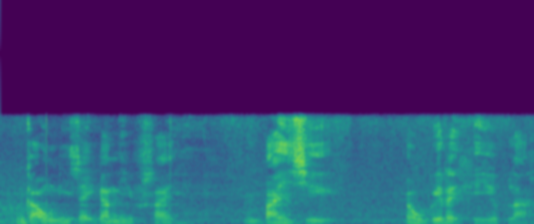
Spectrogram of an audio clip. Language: Bodo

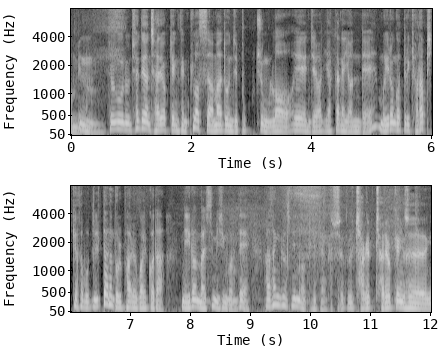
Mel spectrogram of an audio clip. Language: Korean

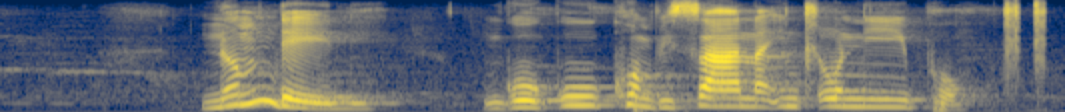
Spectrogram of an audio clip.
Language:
Zulu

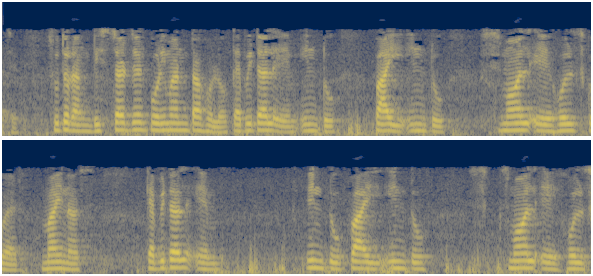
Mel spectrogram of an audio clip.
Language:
Bangla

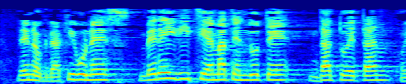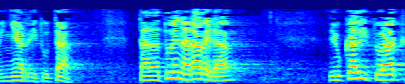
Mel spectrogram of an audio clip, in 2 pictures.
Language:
Basque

